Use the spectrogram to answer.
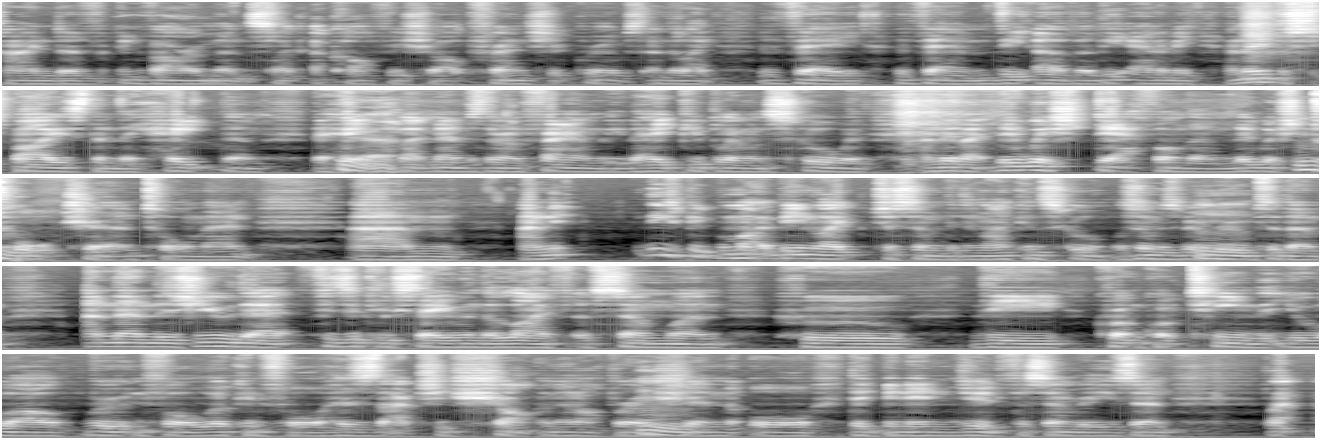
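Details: Adult male speaker; typical speech.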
